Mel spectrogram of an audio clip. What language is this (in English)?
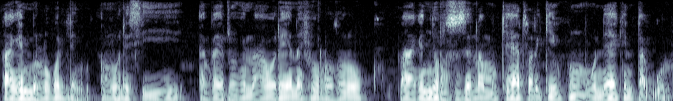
Masai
